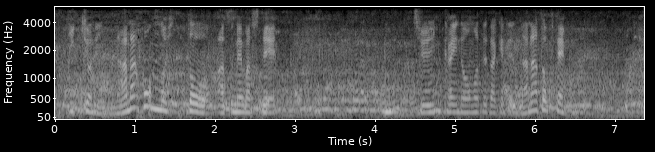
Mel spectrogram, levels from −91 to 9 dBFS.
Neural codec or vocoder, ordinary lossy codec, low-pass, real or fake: codec, 16 kHz, 16 kbps, FunCodec, trained on LibriTTS, 50 frames a second; Opus, 32 kbps; 5.4 kHz; fake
